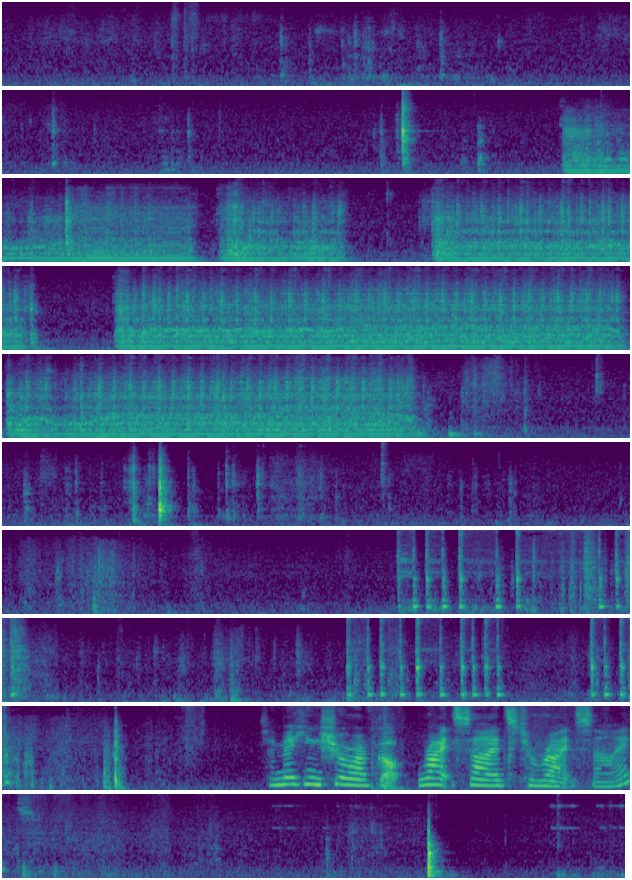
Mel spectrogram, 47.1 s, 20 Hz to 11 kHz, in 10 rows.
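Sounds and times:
sewing machine stitching: 8.9 - 14.4, 15.0 - 22.1, 31.2 - 33.2, 35.6 - 36.8, 37.4 - 37.8.

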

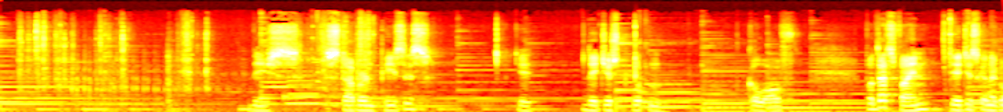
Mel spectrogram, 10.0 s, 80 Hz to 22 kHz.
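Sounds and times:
guitar music: 0.0 - 10.0.

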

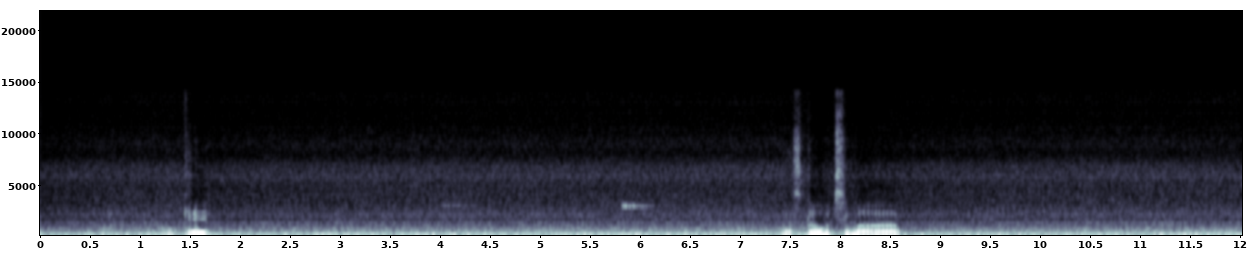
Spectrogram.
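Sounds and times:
steady mechanical hum: 0.0 - 12.0.

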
